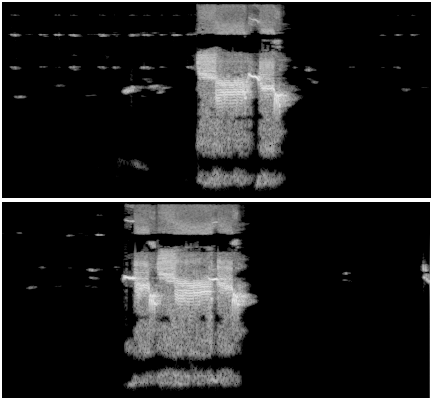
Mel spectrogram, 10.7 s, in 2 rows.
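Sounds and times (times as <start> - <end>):
starling harsh rasping calls: 1.0 - 3.8, 6.8 - 8.6.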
